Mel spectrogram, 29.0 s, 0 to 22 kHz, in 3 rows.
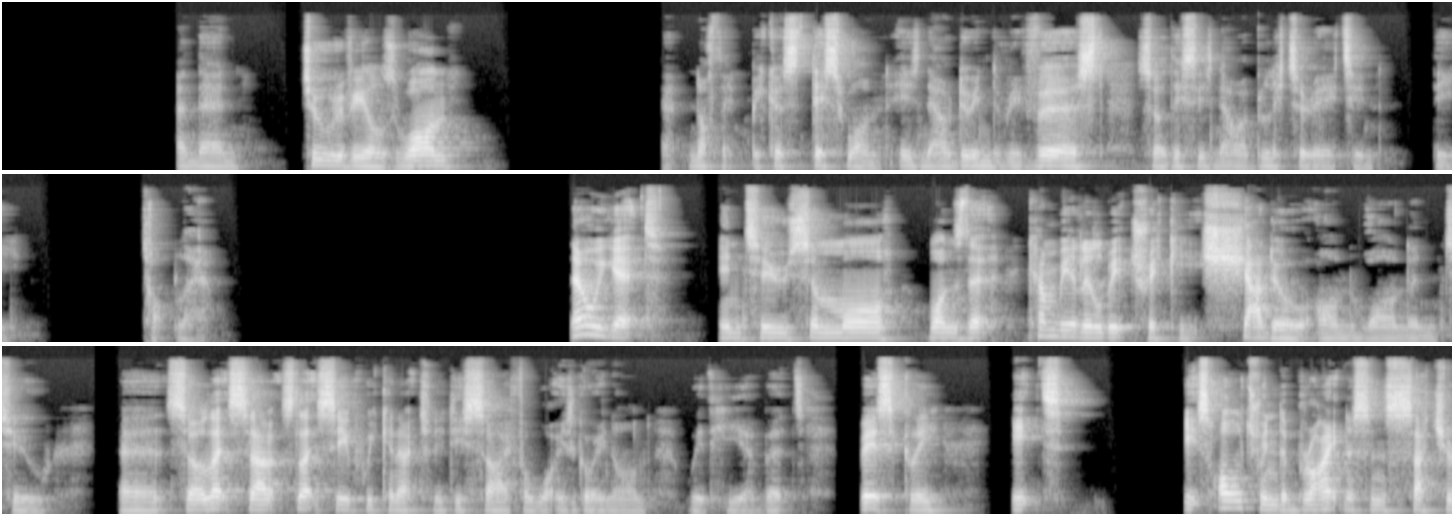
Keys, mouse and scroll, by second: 1.9 click, 5.2 click, 12.0 click, 13.9 click, 28.9 click.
